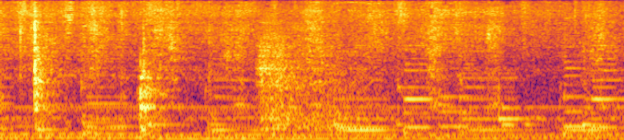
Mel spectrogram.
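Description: Masala roti pieces being stirred in a pan, a steady scraping and turning with a light sizzle underneath, close and continuous.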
